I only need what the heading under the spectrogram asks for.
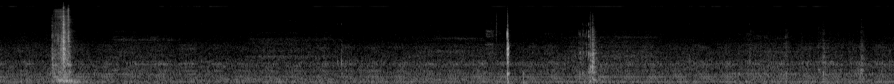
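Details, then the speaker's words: VCR after cleaning the heads: quiet room, sharp thunk as the cassette goes in, then a few soft mechanism clicks as it loads without struggling; tape accepted right away. "good sign that accepted the tape right away"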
